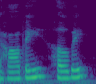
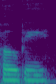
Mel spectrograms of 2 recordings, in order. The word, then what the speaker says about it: Hobbii: I looked up a video of how to pronounce it, and turns out even within the company, people pronounce it differently, so I am going to keep saying Hobby or Hobie interchangeably.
